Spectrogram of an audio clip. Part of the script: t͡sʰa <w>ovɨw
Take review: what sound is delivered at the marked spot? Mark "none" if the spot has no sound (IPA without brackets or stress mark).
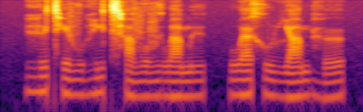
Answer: v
